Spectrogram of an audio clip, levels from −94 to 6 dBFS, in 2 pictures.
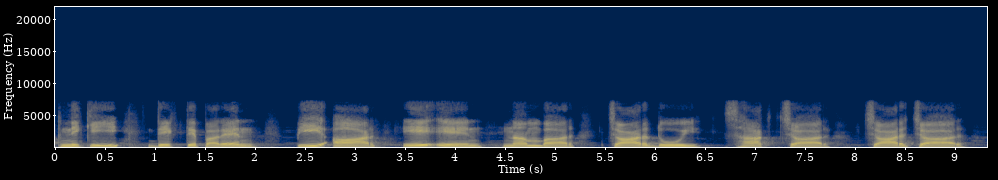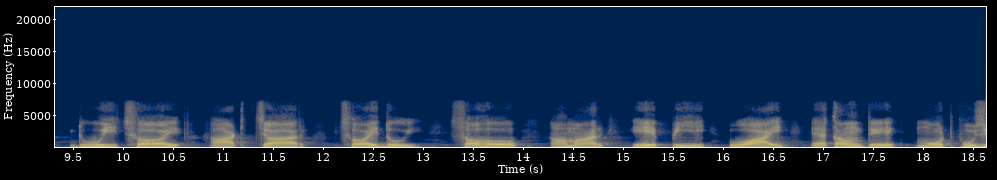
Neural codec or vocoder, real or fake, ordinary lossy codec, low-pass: codec, 16 kHz in and 24 kHz out, 1 kbps, XY-Tokenizer; fake; none; 7.2 kHz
